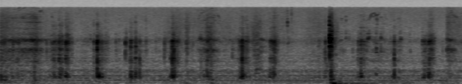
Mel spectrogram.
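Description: Repeated crunchy bites into a crisp vegan chocolate bar with crisps in it, close up, each bite a sharp crackling snap followed by brief chewing, about a dozen in a loose rhythm.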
